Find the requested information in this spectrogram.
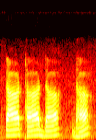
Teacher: ऐसे शब्द जिनका उच्चारण जीभ के लचीले हिस्से मतलब आगे के हिस्से जो ज़्यादा लचीला होता है उसकी सहायता से और साथ ही तालु की सहायता से किया जाता है वो मूर्धन्य कहे जाते हैं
